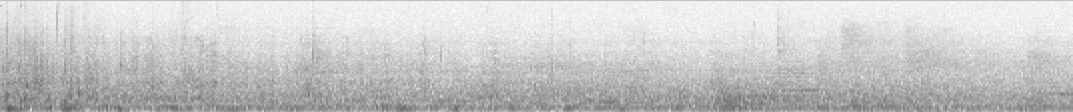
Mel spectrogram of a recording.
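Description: A horse's hooves thud softly on sand in a large echoing hall.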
